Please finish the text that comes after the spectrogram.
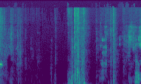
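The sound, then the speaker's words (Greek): Someone chews food: a few soft bites, a short pause, then louder, crunchy, irregular munching bursts. “Μασουλάρις.”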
